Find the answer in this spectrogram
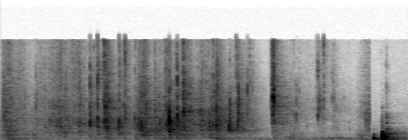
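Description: A strip of blue painter's tape being crumpled by hand, a crackly crinkling for about three seconds, then a short click near the end.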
